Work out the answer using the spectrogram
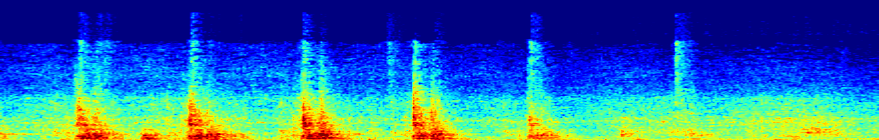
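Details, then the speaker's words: Washing machine with heavy thumps about twice a second as the tub assembly moves in the cabinet and bangs it on worn shock absorbers, often with the machine walking. "vous allez avoir l'ensemble custombre qui est ici qui va se balader dans le châssis du lave-linge et ça va faire des bruits ça va taper"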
